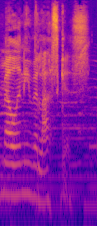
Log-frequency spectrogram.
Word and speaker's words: Melanie Velasquez: Yes, Melanie Velasquez.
